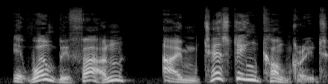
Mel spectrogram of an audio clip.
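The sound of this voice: A man puts on a cartoonish character voice, pitched high. He talks at a fairly slow pace.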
